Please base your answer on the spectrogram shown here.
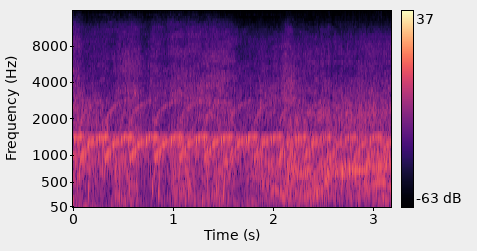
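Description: A car alarm blares inside the zombie survival game Project Zomboid, its rising and falling warbling tone repeating steadily and loudly over a continuous rumbling background, with no one speaking.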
